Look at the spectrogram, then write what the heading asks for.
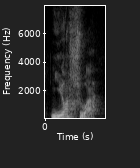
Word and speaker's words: Josué: O nome Josué no Antigo Testamento se pronuncia como sendo Yosua.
